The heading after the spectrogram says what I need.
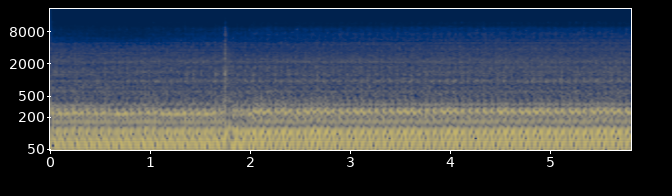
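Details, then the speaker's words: Aprilia Tuono V4 idling on first start after valve clearance service and fresh Mobil 1 10W-40 oil: steady even idle with regular low pulse and light valvetrain clatter, nothing irregular; everything sounded good. "okay everything sounded good let's plug this in"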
